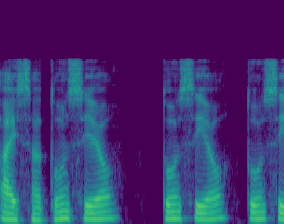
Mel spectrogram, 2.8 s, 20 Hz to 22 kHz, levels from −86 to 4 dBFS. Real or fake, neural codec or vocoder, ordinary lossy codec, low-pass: fake; codec, 16 kHz, 4.8 kbps, FACodec; none; 7.2 kHz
